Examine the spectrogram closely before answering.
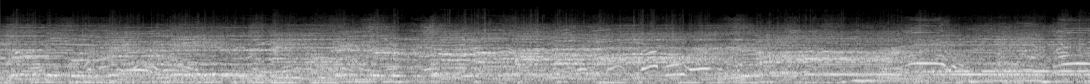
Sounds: music
speech
outside, rural or natural

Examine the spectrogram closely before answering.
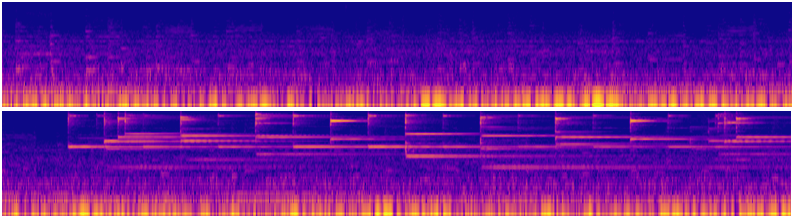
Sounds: marimba
mallet percussion
glockenspiel

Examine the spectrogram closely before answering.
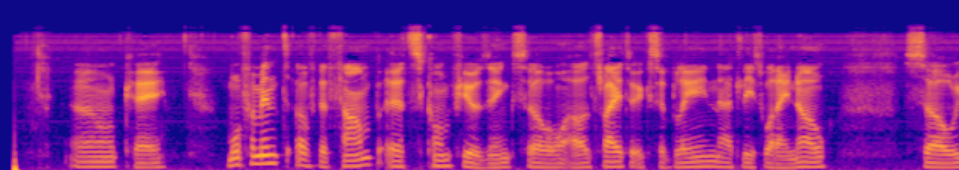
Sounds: speech

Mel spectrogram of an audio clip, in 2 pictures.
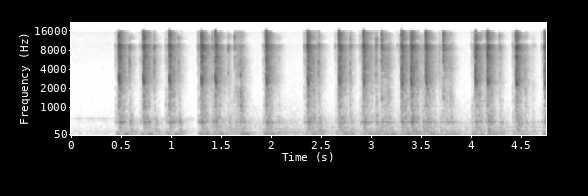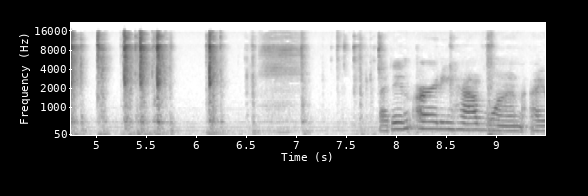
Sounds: typing on typewriter

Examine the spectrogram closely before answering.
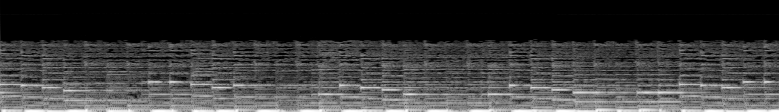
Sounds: christmas music
music

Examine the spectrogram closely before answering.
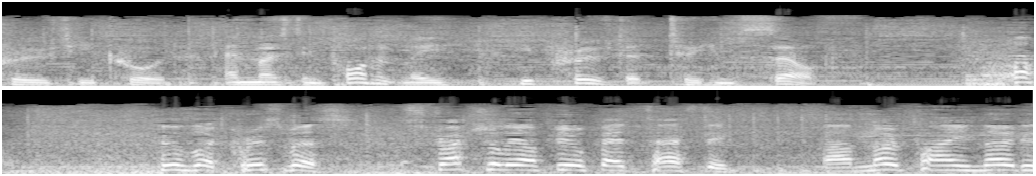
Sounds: music
speech

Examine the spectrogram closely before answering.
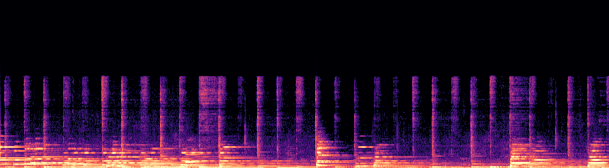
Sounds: playing steelpan

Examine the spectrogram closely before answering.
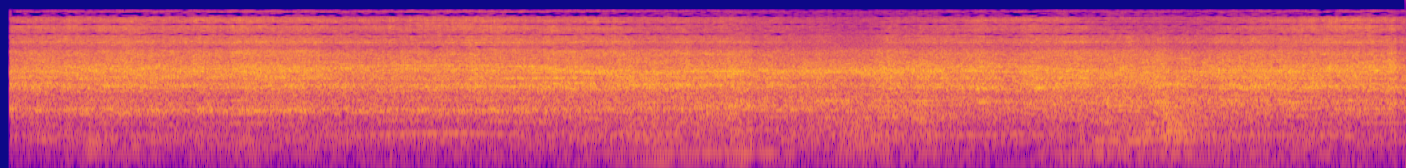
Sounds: inside a small room

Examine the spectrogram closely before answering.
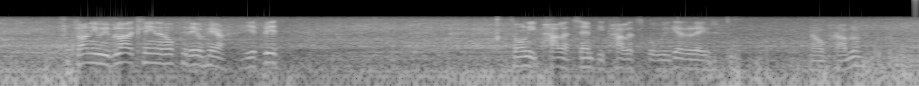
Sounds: truck
vehicle
speech

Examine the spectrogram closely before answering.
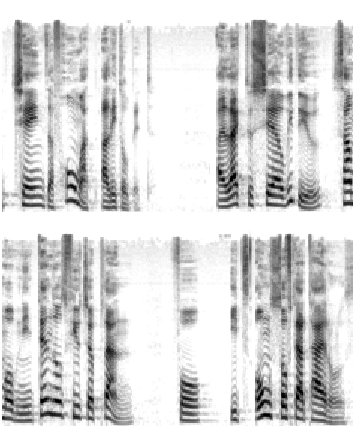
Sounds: speech

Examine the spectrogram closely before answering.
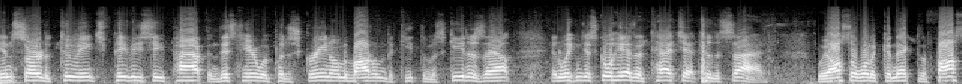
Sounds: speech

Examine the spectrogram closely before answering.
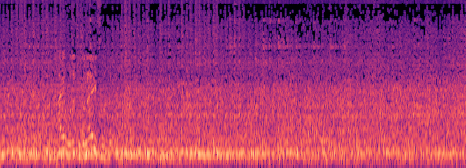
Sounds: speech

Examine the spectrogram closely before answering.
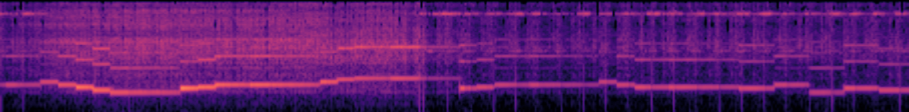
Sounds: jingle bell
christmas music
music

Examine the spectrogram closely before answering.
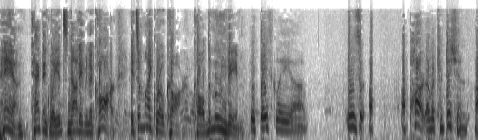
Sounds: speech

